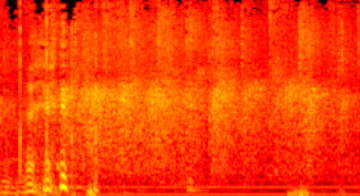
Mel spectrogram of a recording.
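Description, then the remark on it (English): An audience at a book reading with authors claps steadily for the books read that day, a dense wash of many hands sustained for a few seconds, with a brief burst of voice and some low thumps at the start. “Also, you guys give another round of applause for all the books that were read today.”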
